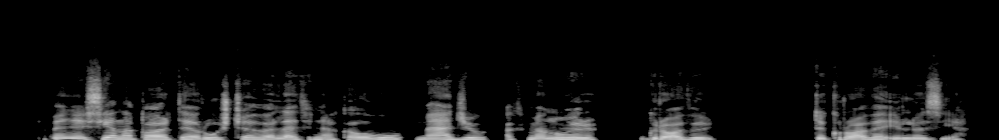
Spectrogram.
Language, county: Lithuanian, Vilnius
